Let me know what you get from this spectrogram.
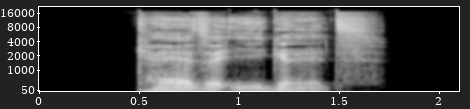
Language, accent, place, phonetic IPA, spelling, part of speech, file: German, Germany, Berlin, [ˈkɛːzəˌʔiːɡl̩s], Käseigels, noun, De-Käseigels.ogg
- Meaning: genitive singular of Käseigel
